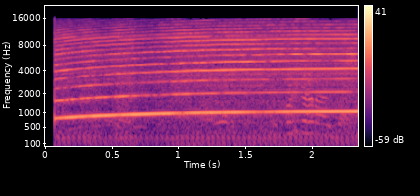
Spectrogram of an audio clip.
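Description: A loud, sustained, siren-like high tone that slides up in pitch over the first second and then holds steady, with faint voices beneath it.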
